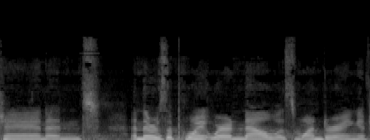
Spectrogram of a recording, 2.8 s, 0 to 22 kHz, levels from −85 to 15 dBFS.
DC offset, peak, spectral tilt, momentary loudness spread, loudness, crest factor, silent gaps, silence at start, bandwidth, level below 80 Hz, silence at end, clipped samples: under 0.1%; -12 dBFS; -5 dB/octave; 8 LU; -27 LUFS; 14 dB; none; 0 s; 16 kHz; -70 dBFS; 0 s; under 0.1%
